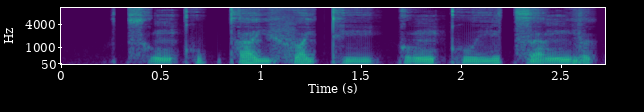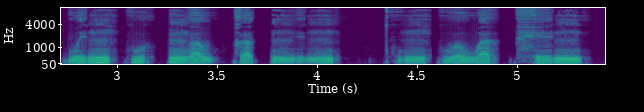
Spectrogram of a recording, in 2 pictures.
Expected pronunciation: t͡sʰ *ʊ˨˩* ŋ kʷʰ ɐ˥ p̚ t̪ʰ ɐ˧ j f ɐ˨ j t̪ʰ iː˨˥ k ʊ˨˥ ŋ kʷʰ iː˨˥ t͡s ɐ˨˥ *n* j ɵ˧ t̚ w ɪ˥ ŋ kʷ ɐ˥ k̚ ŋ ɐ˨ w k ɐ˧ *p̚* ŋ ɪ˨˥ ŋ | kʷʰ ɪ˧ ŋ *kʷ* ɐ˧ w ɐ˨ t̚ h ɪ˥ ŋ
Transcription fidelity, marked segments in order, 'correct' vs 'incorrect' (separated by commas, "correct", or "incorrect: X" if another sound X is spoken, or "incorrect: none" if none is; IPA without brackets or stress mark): correct, incorrect: ŋ, incorrect: k̚, correct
